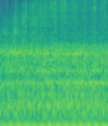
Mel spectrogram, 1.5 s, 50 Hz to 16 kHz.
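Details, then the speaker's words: 862,000 km VW Golf engine running at idle, power steering noise audible but not the issue: steady idle with even low thrum and faint regular tick in background; engine runs smoothly. "So, until then, you hear that sound? Ignore the power steering. That's not what I'm talking about. The engine is running."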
